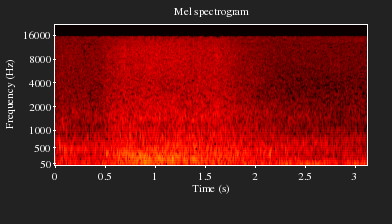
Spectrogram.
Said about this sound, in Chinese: 海浪一阵一阵的拍打在沙滩上，你最喜欢浪花从沙滩上缓缓退下的沙沙的声音。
